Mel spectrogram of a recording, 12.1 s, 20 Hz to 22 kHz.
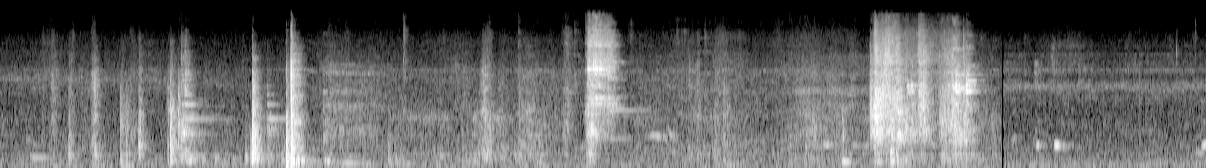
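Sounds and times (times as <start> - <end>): metal pot and lid clanking: 5.8 - 6.4, 8.7 - 9.9.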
